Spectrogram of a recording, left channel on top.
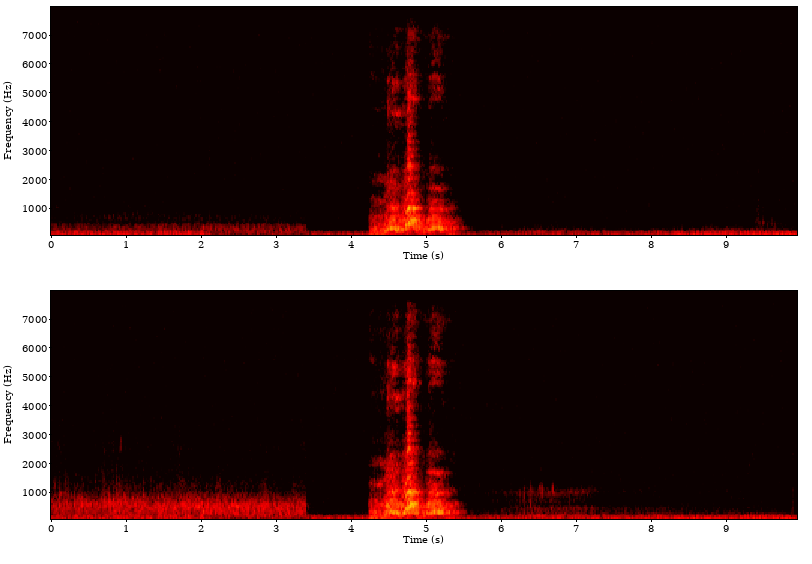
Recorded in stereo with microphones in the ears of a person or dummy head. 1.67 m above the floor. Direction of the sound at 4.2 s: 55° right (ahead or behind).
